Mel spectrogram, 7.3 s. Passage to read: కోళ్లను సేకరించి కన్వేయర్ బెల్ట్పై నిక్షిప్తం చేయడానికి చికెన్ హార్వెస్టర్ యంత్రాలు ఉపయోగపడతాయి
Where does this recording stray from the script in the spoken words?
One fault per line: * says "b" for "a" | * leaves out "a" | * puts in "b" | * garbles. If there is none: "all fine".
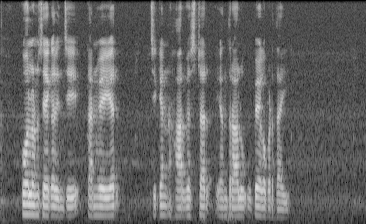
* leaves out "బెల్ట్పై నిక్షిప్తం చేయడానికి"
